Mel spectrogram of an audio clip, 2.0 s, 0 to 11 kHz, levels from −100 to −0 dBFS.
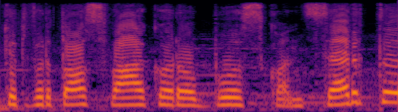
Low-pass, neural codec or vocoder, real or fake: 9.9 kHz; none; real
